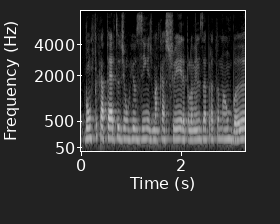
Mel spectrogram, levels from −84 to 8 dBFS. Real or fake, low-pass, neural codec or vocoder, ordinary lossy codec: real; none; none; none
